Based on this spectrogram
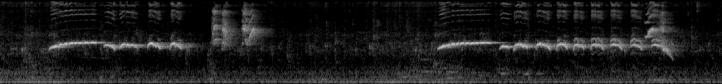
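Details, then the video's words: Morning song of an orange-headed thrush, meant to spur silent or young spotted birds into singing. Two phrases open with a long rising whistle, then break into quick, choppy warbled notes about four seconds apart, with a short harsh rasp between them. "Anis merah Gacor Pagi hari - Merangsang emosi dan Birahi Anis Merah"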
